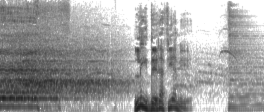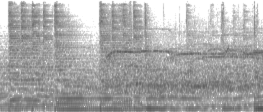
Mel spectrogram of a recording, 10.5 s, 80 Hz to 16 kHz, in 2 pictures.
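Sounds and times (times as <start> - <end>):
vocal whoop: 0.0 - 2.4
speech: 2.7 - 3.8.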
